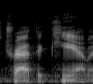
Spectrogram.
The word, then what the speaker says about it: TraffickCam: So the Traffic Cam app is spelled TRAFFICKCAM, and that's Traffic Cam, and that'll help you look up that app when you go to try to find it on your app store.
